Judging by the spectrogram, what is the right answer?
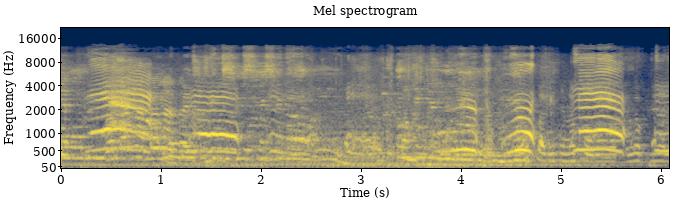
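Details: Infant crying, described as very angry with a bright red nose: loud, sustained crying with rising and falling wails and short catch-breaths between bursts, with other voices around.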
